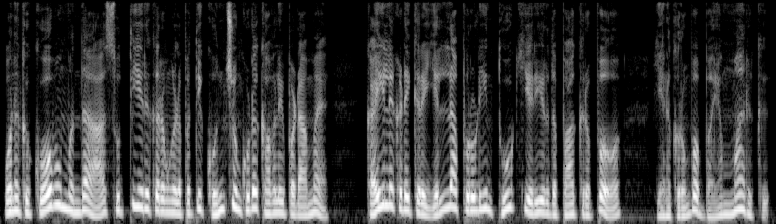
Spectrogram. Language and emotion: Tamil, fearful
